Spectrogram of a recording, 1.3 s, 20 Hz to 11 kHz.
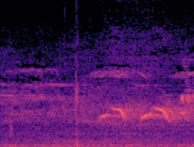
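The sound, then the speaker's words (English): Faint birds chirping outside in the early morning, around 5 o'clock, a few thin high-pitched calls trailing one after another over a quiet outdoor background. “Hope you can hear the birds.”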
